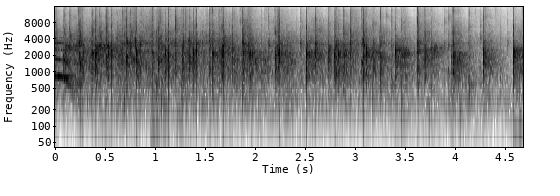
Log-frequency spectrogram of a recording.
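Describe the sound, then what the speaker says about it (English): An audience at a live evening stage show applauds, dense clapping filling the room steadily and loudly for several seconds. "Round of applause for them."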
